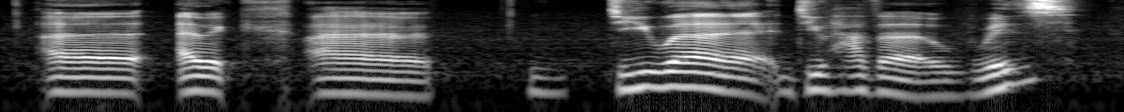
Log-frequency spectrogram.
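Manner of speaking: heavy, very strong, very slow put-on French accent. Retelling a French guy asking the speaker's friend a question, in a very strong French accent. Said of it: "He had a very strong French accent".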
